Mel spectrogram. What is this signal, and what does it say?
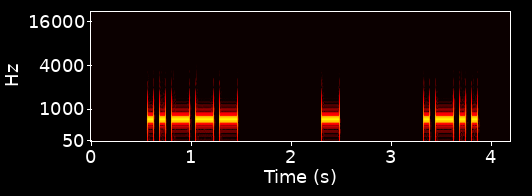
Morse code, heard as a keyed tone, about 20 wpm, spaced as for 8 wpm, 690 Hz. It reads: 2TL
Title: 145 Lesson 24e - Letter y - Three Characters 20wpm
